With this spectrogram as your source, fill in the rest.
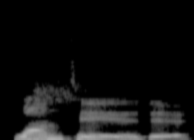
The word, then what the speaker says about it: wanted: need to add e what is the pronunciation it's like this wanted okay wanted or the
